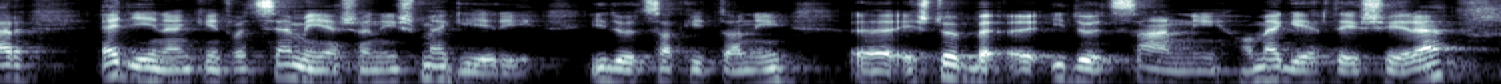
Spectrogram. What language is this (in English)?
Hungarian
